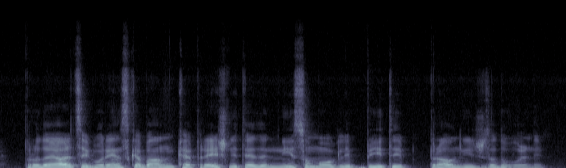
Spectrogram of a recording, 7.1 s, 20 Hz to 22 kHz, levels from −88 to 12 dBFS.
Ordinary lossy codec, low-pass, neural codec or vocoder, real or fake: none; 19.8 kHz; none; real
